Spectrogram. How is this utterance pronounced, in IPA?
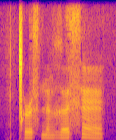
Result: ǀ ə˞ s n ə̃ ɣ ə s ɛ̃

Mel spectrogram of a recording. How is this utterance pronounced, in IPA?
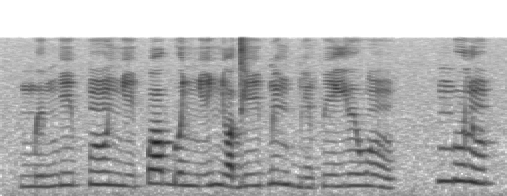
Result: m ɨ˨ ŋ i˧ p ũ˧ ɲ i˨ ɓ ɔ˦ ɡʷ ə˧ ɲ i˨˦ ɲ ɔ˨ d iː˧ ɓ ĩ˦ ɡ͡b ĩ˨ p i˧ j ɨ˦ w ũ˦˨ | ŋ u˦ l ũ˧

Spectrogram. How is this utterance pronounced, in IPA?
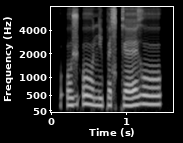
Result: ʔ o ʒ ʔ oː n i p ɛ s k ɛː ɣ oː

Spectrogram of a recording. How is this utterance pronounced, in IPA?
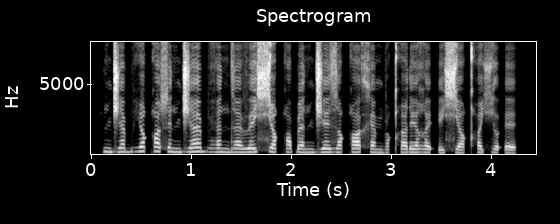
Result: n d͡ʒ æ bʱ i q ɛ ɬ ɛ n d͡ʒ æ bʱ æ n d æ v ɛ ɕ i q ɒ ɓ æ n d͡ʒ ɛ z ɛ q ɤ x æ m b e qʰ i ɾ e ʁ e ʔ e ɕ ɛ qʰ e ç ɤ ʔ ɛ

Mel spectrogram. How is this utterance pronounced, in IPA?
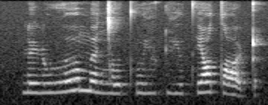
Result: ɳ e ɳ u ɦ ɤ m ɜ ŋ͡ǀ ʊ t̪ʰ u vʲ ʊ ʈ vʲ u t̪ʰ e tˤ ɤ ʈ

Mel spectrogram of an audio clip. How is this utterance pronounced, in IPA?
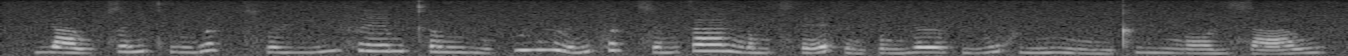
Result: j aː˨˩ w t͡s ɐ˨˧ n kʷʰ ɐ˨ ŋ w ɐ˥ k̚ t͡sʰ ɵ˨ ɥ yː˨˥ f ɛː˧ m kʰ ɐ˨ m ŋ iː˨˩ w kʷ iː˥ n l ɵ˨˥ n f ɐ˥ t̚ s ɐ˨˧ n k aː˥ ŋ ɐ˨ m t͡sʰ ɛː˨˥ h ɵ˨˩ n p ɐ˨ ŋ j œː˧ p iː˨˥ w f iː˨˧ n ŋ uː˨˩ m kʰ yː˧ ŋ ɔː˨ j s aː˨˥ w

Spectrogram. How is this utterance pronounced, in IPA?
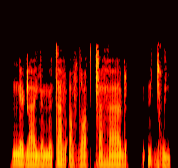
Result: ŋ ɛ ɖ aː j œ m œ t a v ʔ a v dˤ ʊː t ǀ a ɦ aː ɖ | ʔ ɨ ɡ͡ǀ o j

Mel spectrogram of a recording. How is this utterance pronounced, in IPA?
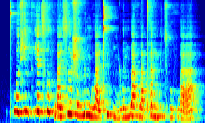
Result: pʰ w ɔ˥ ɕ i˥˧ n pʰ j ɛ˥˧ t͡sʰ ɤ˥˩ f w a˧˥ ɪ̯ s ɹ̩˥ ʂ ɤ˧˥ ŋ ɻ ʊ˥˩ ŋ l w a̰˨˩ ɪ̯ t̪ʰ y˥˩ p ḭ˨˩ ŋ ɻ w ə˧˥ n m w ä˥ f w ä˧˥ pʰ a˥˧ n m y˥˩ t͡sʰ u˧˥ f w ä̰˨˩˦

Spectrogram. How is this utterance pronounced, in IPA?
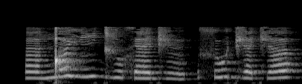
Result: ɜ ŋ͡ǃ ə j i d͡ʑ u x ɛ d͡ʒ ɨ | s u d͡ʒ ɜ t͡ʃ ɜ

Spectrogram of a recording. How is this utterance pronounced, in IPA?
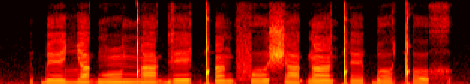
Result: ɓ e ʎ a ɡ õ ŋ͡ǃ a ɡ e ǃʼ ã ɡ f ɤ ʃ a ɠ ã ǃ e ɓ ɤ ǃ ɤ x

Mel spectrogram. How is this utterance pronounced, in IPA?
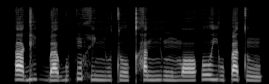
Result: a˦˨ ɡ iː˦ ɡ͡b a˨ ɡʷ ɪ˨˦ p ũ˦ h i˨ ɲ uː˨ t oː˨ kʰ a˦ n ɲ o˦ ŋ ũ˨ m ɔ˦ | oː˦ j u˨ ɓ a˦ t ũ˨

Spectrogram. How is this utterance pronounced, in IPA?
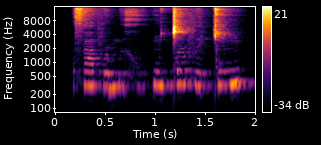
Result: s ã˧˥ f ə˞˨ m ɨ˨ x ṳ˧˥ p ũ˧˥ ǀ ə˞˧˥ f e˨ ǀ ũ˧˥

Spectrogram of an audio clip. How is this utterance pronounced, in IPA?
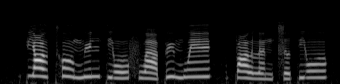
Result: p j ɑ˥˧ ʊ̯ t̪ʰ o˥˩ ʊ̯ m y˥ n t̪ j o˧˥ ʊ̯ f w ä˨˩ p y˥˩ m w e˥ ɪ̯ | p ɑ˥˩ ʊ̯ l ə˨˩ n t͡s ɹ̩˦ t̪ j o˥ ʊ̯

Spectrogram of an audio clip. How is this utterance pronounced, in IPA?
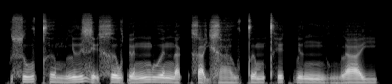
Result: s u˨˦ t̪ʰ ə̤˨˩ m l ɨ˨˦ z ḛ˧˨ x ə˧ w ɗ ə˨˦ n m u˧ ə̯ n a˨˩ k̚ x a̰˧˨ j ɣ a̤ː˨˩ w t̪ ə˧ m t̪ʰ e˦˥ k̚ l ɨ˧ ŋ ɲ ṳ˨˩ ŋ l a˧ j

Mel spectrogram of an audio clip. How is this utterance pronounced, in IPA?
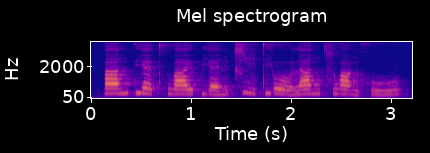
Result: a˦ n t̪ j ɛ˥˨ t̪ʰ w a˦ ɪ̯ p j ɛ˨˦ n t͡ɕ i˥˨ t̪ j o˥˨ ʊ̯ l a˦ n t͡s w ɑ˥˨ ŋ x u˨˦

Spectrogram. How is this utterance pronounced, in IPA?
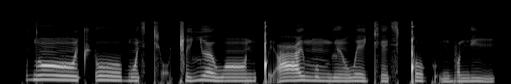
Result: d ɔ̃ː t͡ʃʼ oː b ɔ̃ sʲ cʰ ɔ̰ ǁ ɪ ʎ œ w ɔ̃ː nʲ ǃ ḛ ʕ ɪ m õ m lʲ õ w e cʰ ẽ sʲ ǃ o k o̰ nʲ b ɔ nʲ i

